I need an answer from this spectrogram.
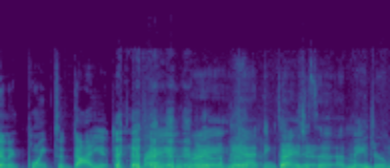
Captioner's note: laughing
